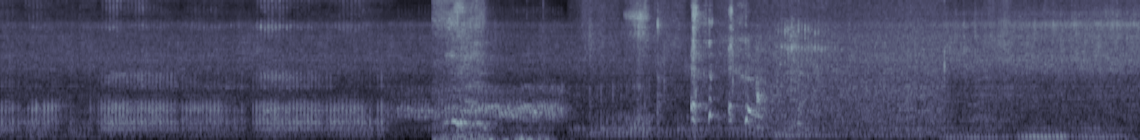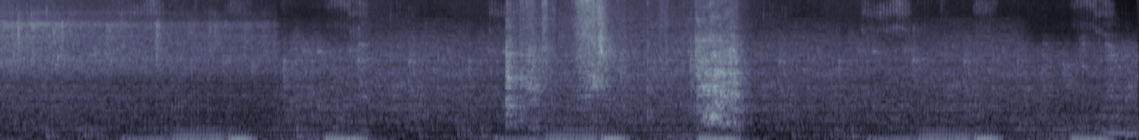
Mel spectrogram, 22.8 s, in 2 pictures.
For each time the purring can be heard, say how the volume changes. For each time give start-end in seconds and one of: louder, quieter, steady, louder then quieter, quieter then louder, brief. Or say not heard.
0.0-22.7 quieter.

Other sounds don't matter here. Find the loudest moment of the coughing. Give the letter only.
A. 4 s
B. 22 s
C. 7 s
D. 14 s
C.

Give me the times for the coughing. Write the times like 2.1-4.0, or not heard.
6.2-8.1.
